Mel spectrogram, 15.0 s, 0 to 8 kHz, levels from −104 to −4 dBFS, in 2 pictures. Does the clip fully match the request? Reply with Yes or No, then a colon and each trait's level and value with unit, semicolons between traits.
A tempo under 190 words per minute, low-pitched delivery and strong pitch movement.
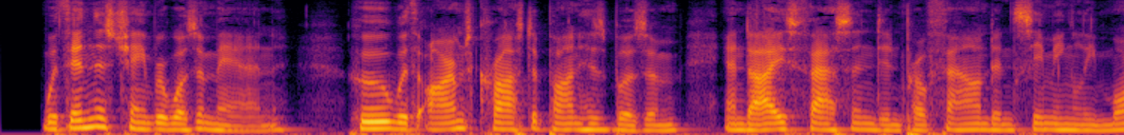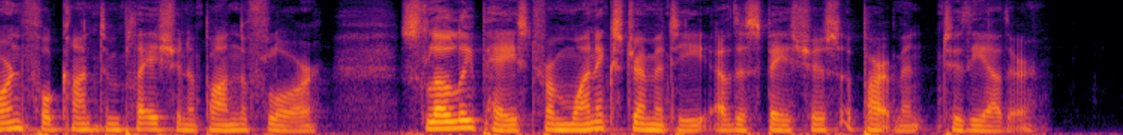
No: average, 150 wpm; low, 130 Hz; average, 2.7 semitones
